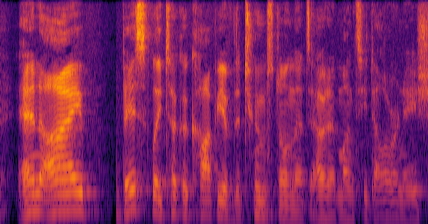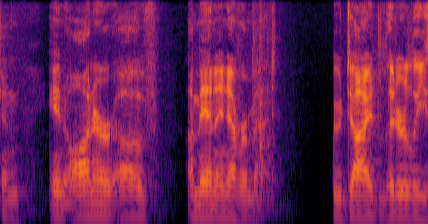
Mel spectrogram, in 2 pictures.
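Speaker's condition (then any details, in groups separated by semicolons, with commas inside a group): No condition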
